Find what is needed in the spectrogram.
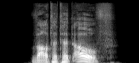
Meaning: inflection of aufwarten: 1. second-person plural preterite 2. second-person plural subjunctive II
- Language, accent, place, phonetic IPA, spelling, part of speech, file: German, Germany, Berlin, [ˌvaʁtətət ˈaʊ̯f], wartetet auf, verb, De-wartetet auf.ogg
